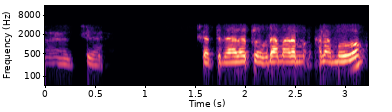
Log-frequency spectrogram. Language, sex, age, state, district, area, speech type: Odia, male, 45-60, Odisha, Balasore, rural, conversation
